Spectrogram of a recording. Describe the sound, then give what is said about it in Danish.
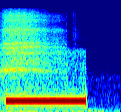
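A single steady ringback tone of an outgoing telephone call, a clean mid-pitched beep lasting about a second, loud, then cutting off into near silence. “som I kan høre, så, øh, så ringer den. Så håber vi bare, han tager telefonen.”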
